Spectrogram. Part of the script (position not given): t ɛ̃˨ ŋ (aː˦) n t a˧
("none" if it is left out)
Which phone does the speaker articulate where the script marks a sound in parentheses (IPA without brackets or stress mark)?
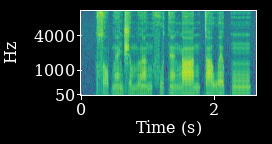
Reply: aː˦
